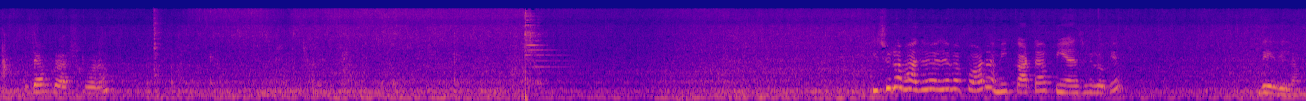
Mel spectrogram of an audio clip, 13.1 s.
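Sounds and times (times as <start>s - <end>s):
food sizzling in hot oil: 0.0s - 13.0s
sharp metallic clink: 5.2s - 5.7s.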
